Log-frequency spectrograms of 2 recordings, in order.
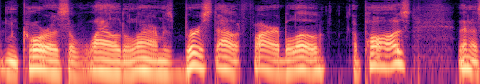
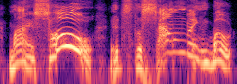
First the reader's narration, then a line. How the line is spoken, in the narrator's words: exclaimed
